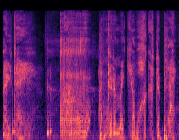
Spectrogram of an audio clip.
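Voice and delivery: raspy pirate growl; hoarse pirate with laryngitis. Acted. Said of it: "Pirate with laryngitis".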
